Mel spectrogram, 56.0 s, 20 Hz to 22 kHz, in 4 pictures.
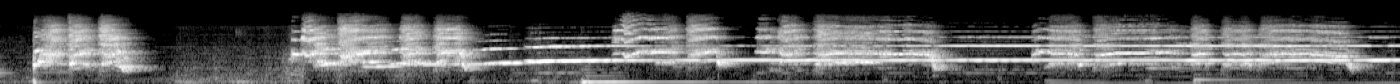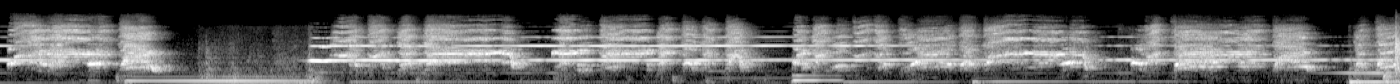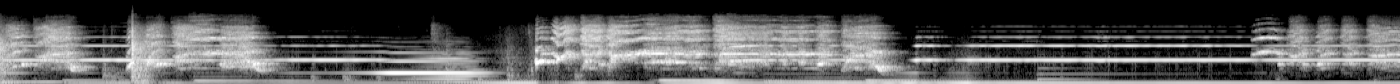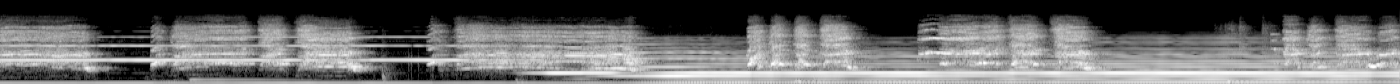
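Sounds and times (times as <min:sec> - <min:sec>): woman screaming: 0:00.3 - 0:01.5, 0:03.0 - 0:04.9, 0:13.3 - 0:15.7, 0:17.6 - 0:30.8, 0:33.4 - 0:37.0
saxophone tones: 0:04.9 - 0:08.2, 0:08.8 - 0:14.4, 0:15.0 - 0:56.0
electric guitar tones: 0:15.2 - 0:18.3, 0:27.3 - 0:38.7, 0:47.5 - 0:56.0.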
